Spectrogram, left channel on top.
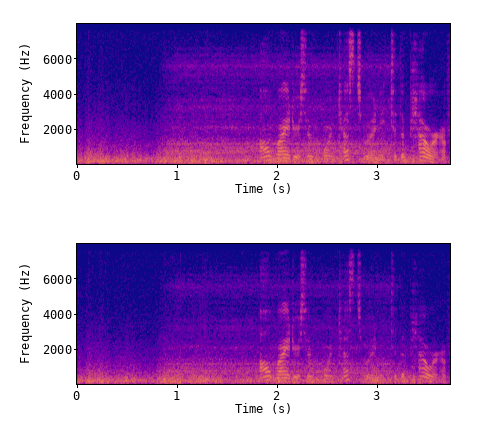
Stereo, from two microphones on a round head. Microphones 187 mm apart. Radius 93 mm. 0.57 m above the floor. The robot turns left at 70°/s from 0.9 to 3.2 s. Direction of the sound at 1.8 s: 155° right.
